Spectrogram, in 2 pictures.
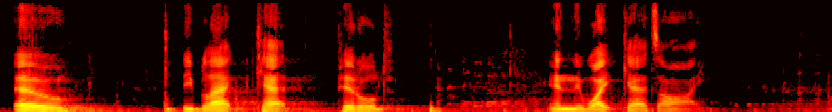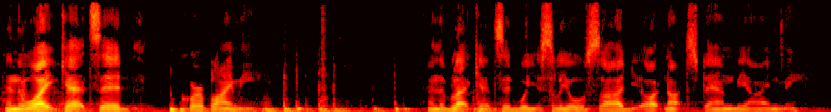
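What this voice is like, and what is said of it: Broad regional English dialect. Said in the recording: “Just thought I'd give you a little of my own English dialect.”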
